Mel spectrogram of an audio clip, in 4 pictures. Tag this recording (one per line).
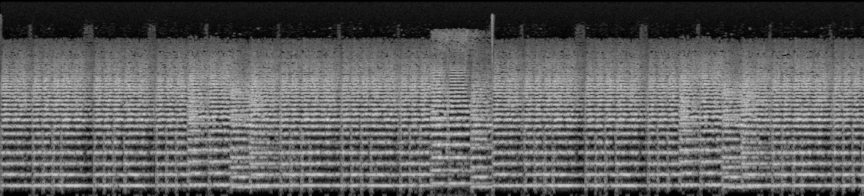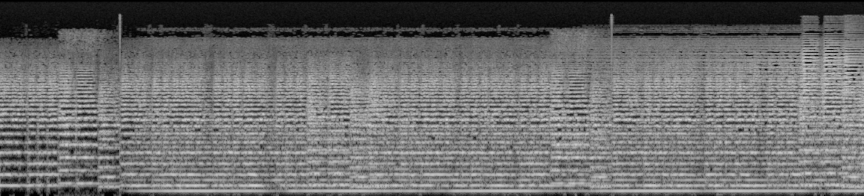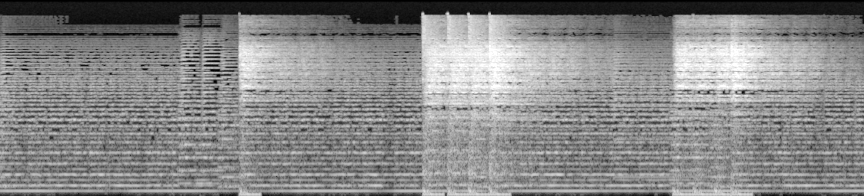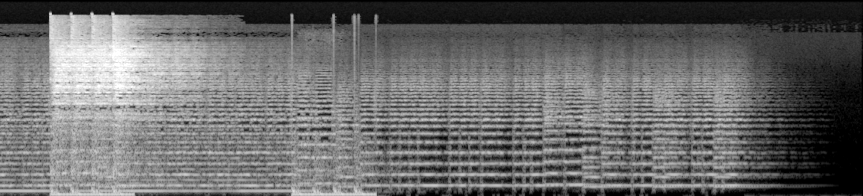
battle
epic
military
music
rising
song
tension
